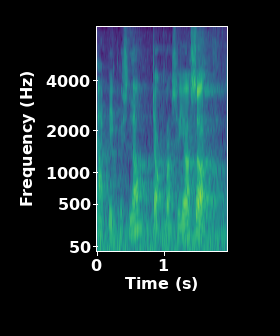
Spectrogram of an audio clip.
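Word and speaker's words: Abikoesno Tjokrosoejoso: Abi Kusno Cokrosuyoso, bacanya Abi Kusno Cokrosuyoso.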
